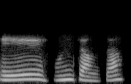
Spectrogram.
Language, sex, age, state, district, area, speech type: Nepali, female, 18-30, West Bengal, Kalimpong, rural, conversation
